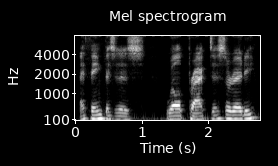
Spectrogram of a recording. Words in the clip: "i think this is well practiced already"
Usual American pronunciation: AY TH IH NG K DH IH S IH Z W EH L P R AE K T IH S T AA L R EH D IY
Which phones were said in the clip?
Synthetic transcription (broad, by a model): AY TH IH NG K DH IH S IH Z W EH L P R AE K T IH S T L R EH D IY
